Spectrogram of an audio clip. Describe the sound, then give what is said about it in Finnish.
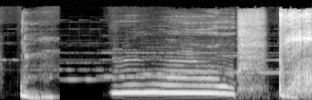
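A voice imitates an explosive projectile flying across the sky and slamming into a glacier: a short falling wail, then a long steady whistling tone, ending in two loud, noisy bursts that mimic an explosion. Fairly loud, with no speech. “kun siihen käytännössä taivaan halki lentää räjähde.”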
